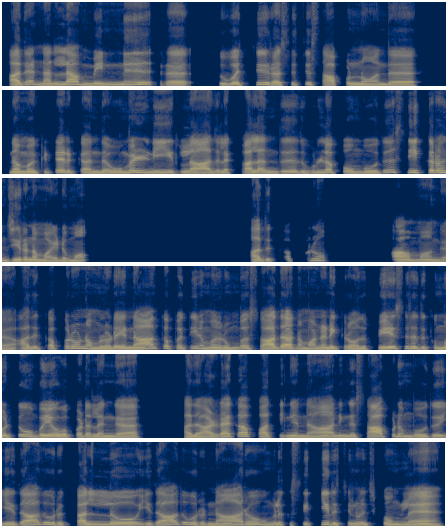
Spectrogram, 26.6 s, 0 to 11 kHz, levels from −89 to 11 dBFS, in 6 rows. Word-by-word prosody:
அத 175 - +1 0.2
நல்லா 195 +5 +3 0.2
மென்னு, 210 +4 0 0.3
ர - - -3 0.5
சுவச்சு, 205 +3 -1
ரசிச்சு 195 +6 -5
சாப்ட்னும். 160 -1 0
அந்த 150 -1 -1 0.6
நம்மகிட்ட 170 +3 0
இருக்க 205 -3 -3
அந்த 160 0 0 0.2
உமிழ் 225 +4 +3
நீர்லாம் 190 -1 +2
அதுல 170 -3 -2 0.2
கலந்து 180 +2 +1
அது 180 - -3
உள்ள 195 +3 0 0.2
போம்போது 170 +3 -2 0.2
சீக்கிரம் 240 -1 +2
ஜீரணம் 170 -3 +2
ஆயிடுமாம். 135 -1 -3 1.7
அதுக்கப்புறம் 195 +5 -6 0.8
ஆமாங்க. 175 -4 -1 0.2
அதுக்கப்புறம் 210 +6 -2
நம்முடைய 180 -4 +1
நாக்கப் 245 +8 +2
பத்தி 195 +3 -5
நாம 185 -4 0
ரொம்ப 170 +6 -2 0.2
சாதாரணமா 190 +5 +4
நெனைக்கிறோம். 165 -2 0
அது 145 - -2
பேசுறதுக்கு 210 -2 +1
மட்டும் 190 +6 -1
உபயோகப்படலங்க. 160 -5 +1 0.7
அது 150 0 +1
அழகா 210 +4 +2 0.2
பார்த்தீங்கன்னா, 175 -5 -1 0.2
நீங்க 155 -2 -1
சாப்பிடும்போது 175 -5 +1 0.2
ஏதாவது 190 +8 +1
ஒரு 175 -4 -3 0.2
கல்லோ, 195 +1 +2 0.3
ஏதாவது 200 +7 +1
ஒரு 175 - -6
நாரோ, 200 +4 +1
உங்களுக்கு 165 -4 -5
சிக்கிருச்சுன்னு 185 -2 -2
வச்சுக்கோங்களேன், 160 -1 +2
180 Hz, 110 wpm, -23 LUFS, 165-205 Hz, 1.7 s, சாதாரணமா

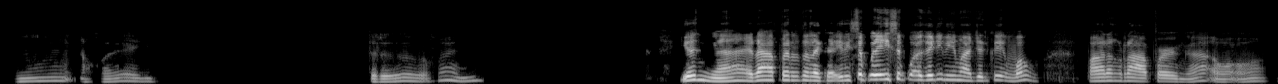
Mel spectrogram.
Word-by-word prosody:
Hmm, 160 +5 -13 0.2
okey. 140 +3 -16 2.2
True. 140 +3 -8
Okey. 180 -1 -14 2.0
Yun 200 +2 +6
nga, 165 +3 +1
rapper 195 0 +4
talaga. 180 -2 +2
Inisip 195 +5 +1
ko 225 - +4
naisip 230 +3 +6
ko 225 - -3
agad 210 +2 +3
yun 240 - -4
na-imagine 180 -3 -1
ko, - - -15
wow! 180 +6 -3 0.6
Parang 165 +2 -2
rapper 145 -3 -3
nga, 150 +8 -10
oo. 135 +5 -12
165 Hz, 100 wpm, -18 LUFS, 145-195 Hz, 2.2 s, Yun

